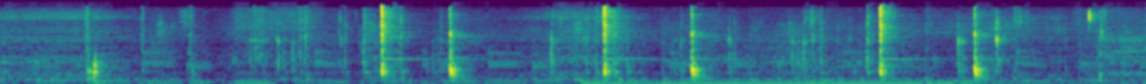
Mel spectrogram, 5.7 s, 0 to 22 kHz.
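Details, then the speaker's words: Razor E150 scooter, 24 V 150 W motor, after lithium 7s3p 18650 battery upgrade, throttle twisted: sharp dry uneven clicks about every half second, no motor hum; controller relay suspected. "now the noise you're hearing when you tried to throttle was sounded like a relay you could probably open up the controller get the number of the relay and replace it"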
